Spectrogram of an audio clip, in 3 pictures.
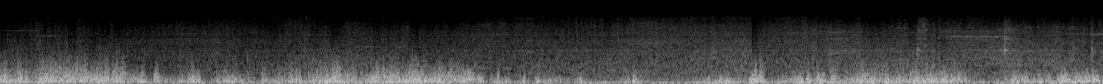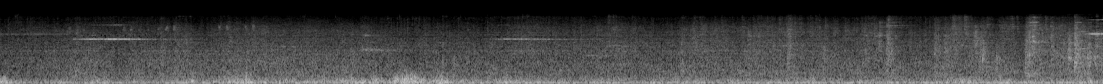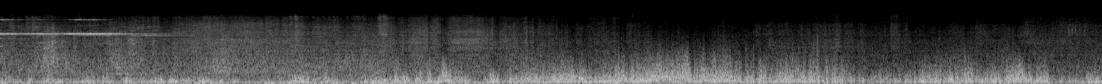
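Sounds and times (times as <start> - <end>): freight train rumble: 0.0 - 33.0
wheels clicking over rail joints: 4.7 - 33.0
high-pitched wheel squeals: 9.4 - 10.2, 10.8 - 12.9, 16.0 - 16.8, 21.8 - 23.9.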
